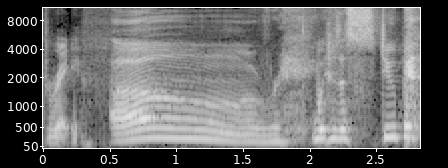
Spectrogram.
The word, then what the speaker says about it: Ralph: his name is pronounced Rafe it's spelled Ralph and it's pronounced Rafe oh which is a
